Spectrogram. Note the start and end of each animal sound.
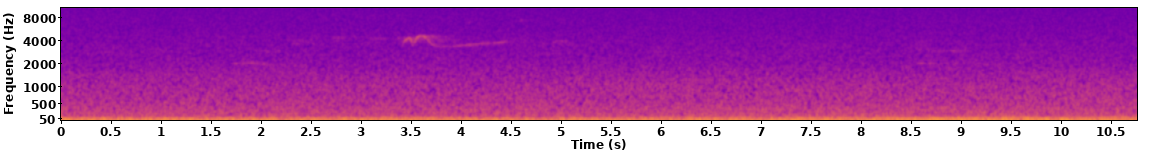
3.3s-4.6s: Eastern Wood-Pewee (Contopus virens)

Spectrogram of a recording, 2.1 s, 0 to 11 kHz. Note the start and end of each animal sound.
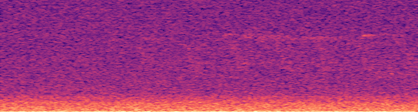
0.6s-2.0s: Black-capped Chickadee (Poecile atricapillus)

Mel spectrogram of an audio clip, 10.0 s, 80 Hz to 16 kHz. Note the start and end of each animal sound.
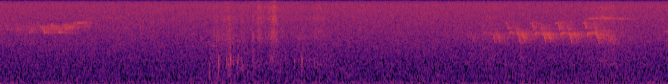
0.0s-1.5s: Northern Parula (Setophaga americana)
6.8s-9.5s: Ovenbird (Seiurus aurocapilla)

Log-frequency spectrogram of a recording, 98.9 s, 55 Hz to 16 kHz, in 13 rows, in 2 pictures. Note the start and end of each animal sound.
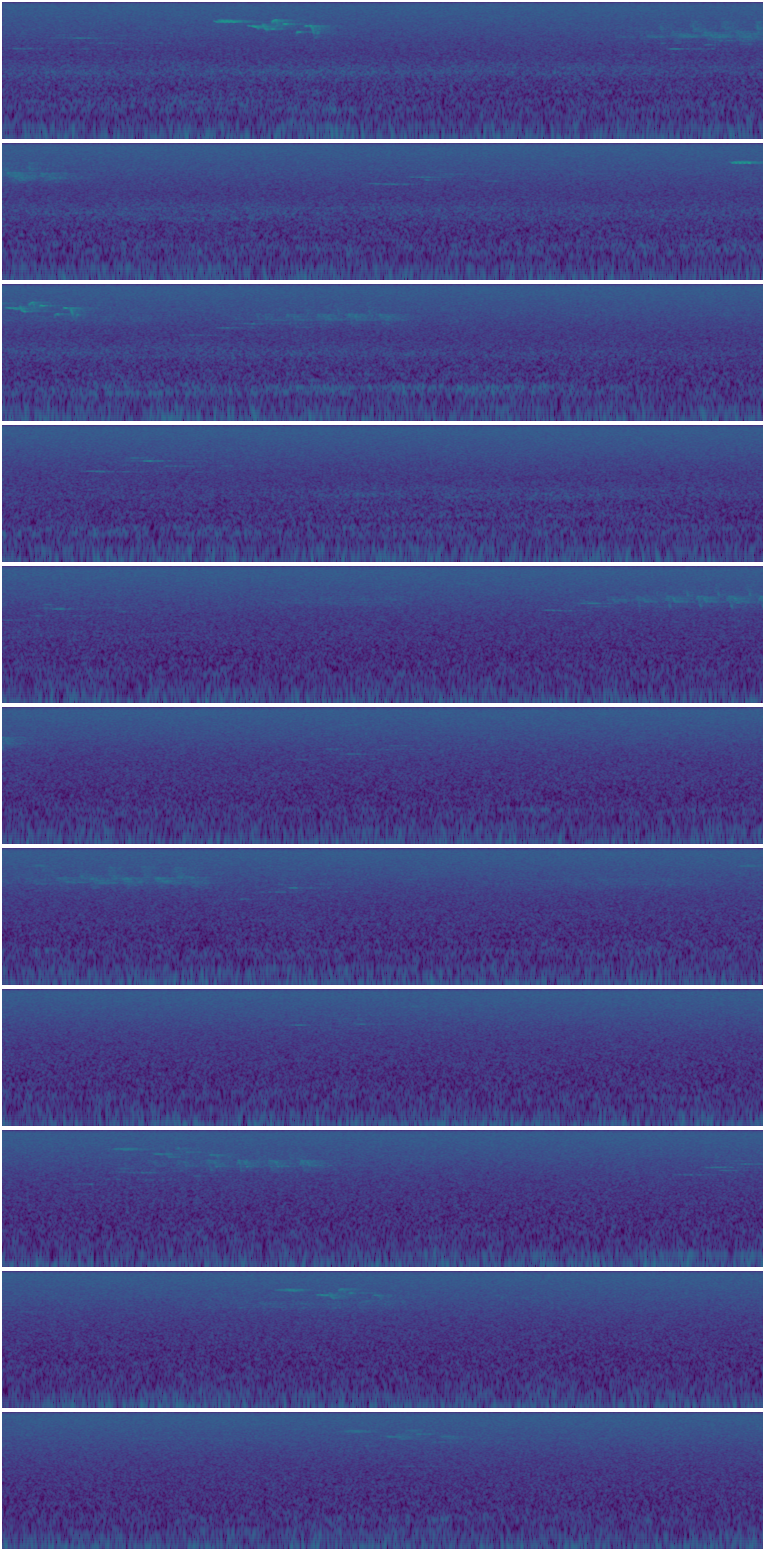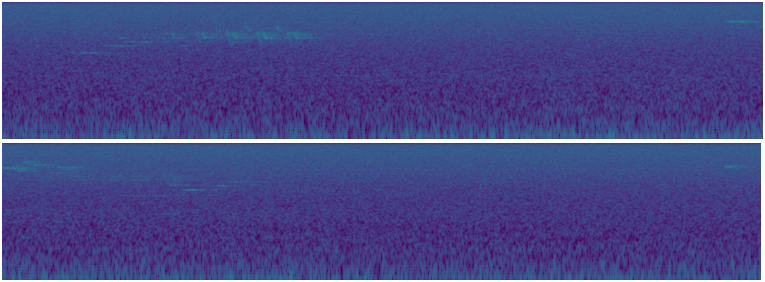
0.1s-1.2s: Hermit Thrush (Catharus guttatus)
2.0s-3.4s: Brown Creeper (Certhia americana)
6.2s-8.3s: Ovenbird (Seiurus aurocapilla)
11.2s-12.2s: Hermit Thrush (Catharus guttatus)
14.7s-16.1s: Brown Creeper (Certhia americana)
17.0s-18.5s: Hermit Thrush (Catharus guttatus)
17.5s-19.3s: Ovenbird (Seiurus aurocapilla)
23.6s-24.8s: Hermit Thrush (Catharus guttatus)
30.3s-31.3s: Hermit Thrush (Catharus guttatus)
33.0s-34.6s: Ovenbird (Seiurus aurocapilla)
35.8s-36.7s: Hermit Thrush (Catharus guttatus)
36.1s-38.3s: Ovenbird (Seiurus aurocapilla)
40.8s-42.1s: Hermit Thrush (Catharus guttatus)
45.7s-47.8s: Ovenbird (Seiurus aurocapilla)
47.9s-49.0s: Hermit Thrush (Catharus guttatus)
51.0s-52.6s: Ovenbird (Seiurus aurocapilla)
53.0s-53.3s: Brown Creeper (Certhia americana)
55.9s-57.3s: Hermit Thrush (Catharus guttatus)
61.5s-62.7s: Hermit Thrush (Catharus guttatus)
62.0s-63.2s: Brown Creeper (Certhia americana)
62.0s-64.2s: Ovenbird (Seiurus aurocapilla)
67.5s-68.6s: Hermit Thrush (Catharus guttatus)
71.1s-72.5s: Brown Creeper (Certhia americana)
79.5s-80.8s: Brown Creeper (Certhia americana)
84.4s-85.4s: Hermit Thrush (Catharus guttatus)
85.2s-86.8s: Ovenbird (Seiurus aurocapilla)
90.9s-92.2s: Brown Creeper (Certhia americana)
91.7s-93.2s: Ovenbird (Seiurus aurocapilla)
92.9s-94.0s: Hermit Thrush (Catharus guttatus)
98.4s-98.7s: Brown Creeper (Certhia americana)

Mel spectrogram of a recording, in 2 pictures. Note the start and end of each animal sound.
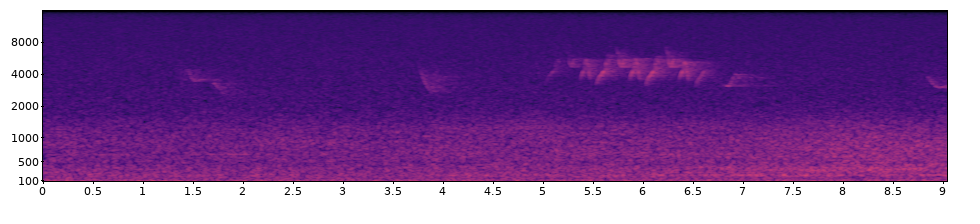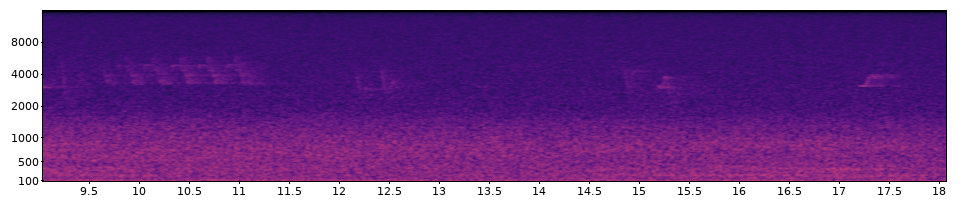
0.0s-18.1s: Red-eyed Vireo (Vireo olivaceus)
5.0s-6.7s: Common Yellowthroat (Geothlypis trichas)
9.4s-11.3s: Ovenbird (Seiurus aurocapilla)

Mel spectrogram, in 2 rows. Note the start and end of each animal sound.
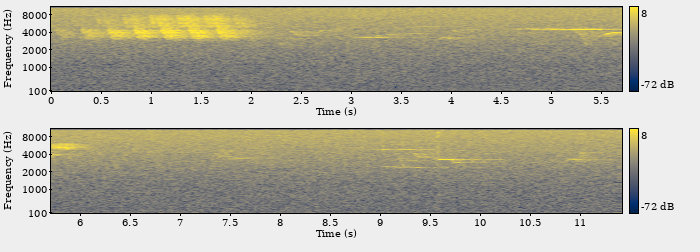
0.0s-2.4s: Ovenbird (Seiurus aurocapilla)
0.0s-11.4s: Blue-headed Vireo (Vireo solitarius)
2.5s-3.8s: Eastern Wood-Pewee (Contopus virens)
2.9s-3.9s: Hermit Thrush (Catharus guttatus)
4.4s-6.2s: Black-throated Green Warbler (Setophaga virens)
7.0s-8.1s: Eastern Wood-Pewee (Contopus virens)
8.7s-10.4s: Hermit Thrush (Catharus guttatus)

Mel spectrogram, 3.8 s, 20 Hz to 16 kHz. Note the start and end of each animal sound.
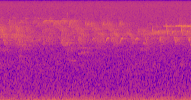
0.0s-2.5s: Ovenbird (Seiurus aurocapilla)
0.0s-3.8s: Red-eyed Vireo (Vireo olivaceus)
0.8s-2.1s: Black-capped Chickadee (Poecile atricapillus)
1.2s-2.0s: Wood Thrush (Hylocichla mustelina)
1.9s-3.3s: Black-throated Blue Warbler (Setophaga caerulescens)
2.9s-3.8s: Ovenbird (Seiurus aurocapilla)
3.1s-3.8s: Black-throated Green Warbler (Setophaga virens)

